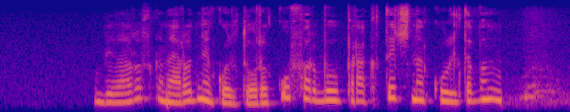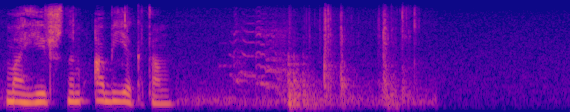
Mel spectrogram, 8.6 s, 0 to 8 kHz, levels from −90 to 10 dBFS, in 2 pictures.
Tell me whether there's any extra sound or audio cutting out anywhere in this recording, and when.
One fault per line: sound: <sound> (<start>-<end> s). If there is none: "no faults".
sound: whoosh (3.9-4.3 s)
sound: squeak (5.9-7.5 s)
